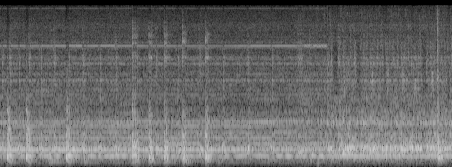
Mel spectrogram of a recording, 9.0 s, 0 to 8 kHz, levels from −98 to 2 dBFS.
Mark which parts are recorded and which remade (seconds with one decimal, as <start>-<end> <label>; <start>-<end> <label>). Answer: 0.0-6.0 recorded; 6.0-6.9 remade; 6.9-9.0 recorded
